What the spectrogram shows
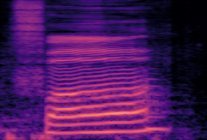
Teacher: فا ایک الف کے جتنا لمبا کریں گے اس کو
